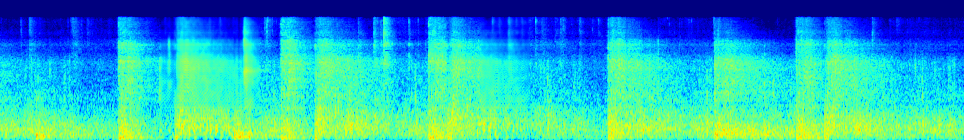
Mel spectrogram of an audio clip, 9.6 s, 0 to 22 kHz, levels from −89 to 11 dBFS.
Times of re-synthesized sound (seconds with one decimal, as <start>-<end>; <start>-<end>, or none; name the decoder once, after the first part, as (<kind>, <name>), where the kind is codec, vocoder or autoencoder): 1.6-2.6 (vocoder, Vocos); 4.8-5.3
